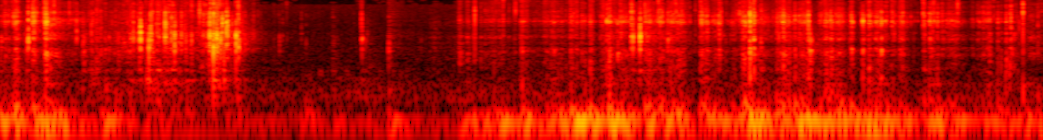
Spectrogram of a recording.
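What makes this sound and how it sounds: A box cutter blade scrapes shavings off a dry, solid, palm-sized oval soap bar with an orange rim and a purple core, held in the hand. Crisp, bright scraping and crinkling bursts come in quick runs over a steady low hum, with a quiet pause in the middle before the scraping resumes.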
